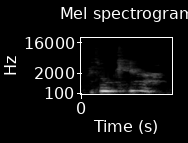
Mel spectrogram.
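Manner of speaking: breathy whispered aside, no voice; a breezy, whispered shrug. Real, not acted. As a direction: whisper it to yourself. Repeats it, first take whispered.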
